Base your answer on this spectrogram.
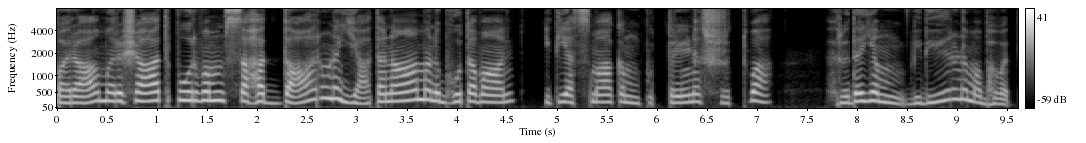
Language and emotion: Sanskrit, sad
